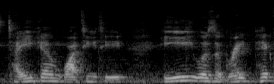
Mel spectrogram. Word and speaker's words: Taika Waititi: We're trying new things, and the director, which I know I'm going to mispronounce, it's Taika Waititi.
